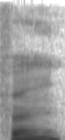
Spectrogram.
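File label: "fen", Mandarin Chinese, second tone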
